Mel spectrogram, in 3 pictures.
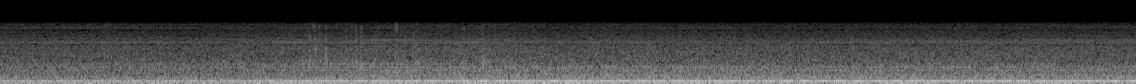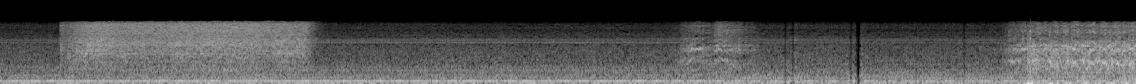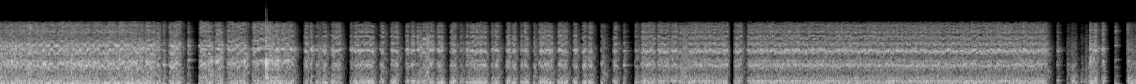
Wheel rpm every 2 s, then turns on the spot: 0, 20, 20, 0, 0, 0, 0, 0, 0, 30, 50, 210, 220, 230, 230, 230, 180.
2-6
